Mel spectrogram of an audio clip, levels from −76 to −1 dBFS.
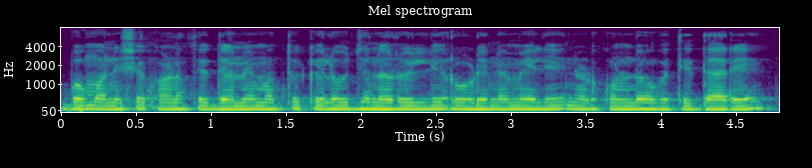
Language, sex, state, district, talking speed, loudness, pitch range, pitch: Kannada, male, Karnataka, Bidar, 140 wpm, -13 LUFS, 115-120 Hz, 120 Hz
